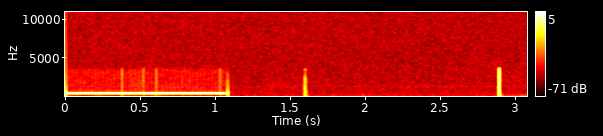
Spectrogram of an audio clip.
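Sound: telephone dial tone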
